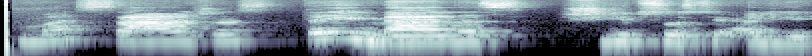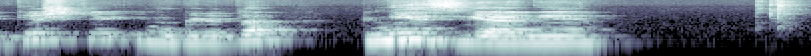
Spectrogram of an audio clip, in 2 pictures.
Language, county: Lithuanian, Tauragė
